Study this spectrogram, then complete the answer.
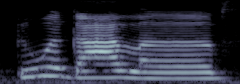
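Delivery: put-on Liberian accent. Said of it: "I try to do her accent".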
